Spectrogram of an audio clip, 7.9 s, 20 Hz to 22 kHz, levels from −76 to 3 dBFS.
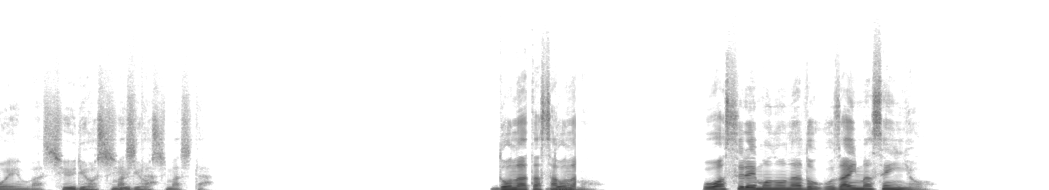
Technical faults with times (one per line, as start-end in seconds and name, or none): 0.59-4.31 doubled audio track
